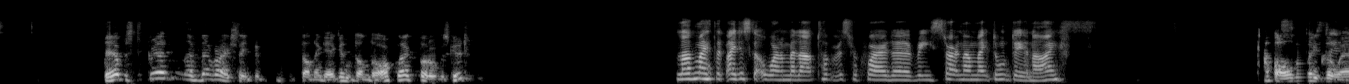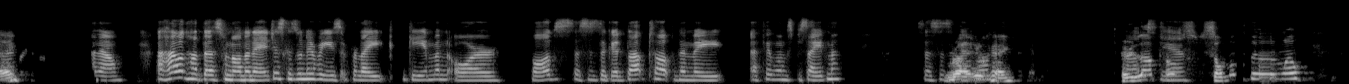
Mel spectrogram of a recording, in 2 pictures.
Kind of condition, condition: link, video call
